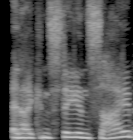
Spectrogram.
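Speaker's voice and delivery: thrilled, can't-believe-it, overjoyed happiness. Retelling what someone asked, imitating someone so happy. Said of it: "he's like he's so happy".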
